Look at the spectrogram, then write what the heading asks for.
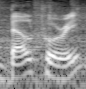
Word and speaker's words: bel puri: I can't even pronounce it. So how do you say this? Puri? That's bel puri.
